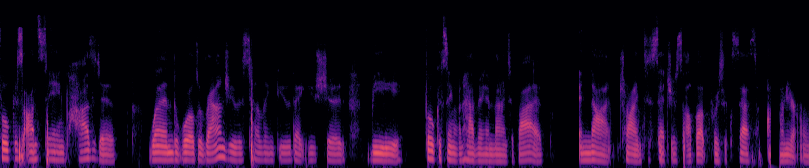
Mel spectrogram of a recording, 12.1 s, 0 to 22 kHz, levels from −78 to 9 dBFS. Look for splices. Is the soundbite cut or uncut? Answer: uncut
